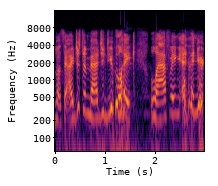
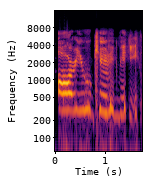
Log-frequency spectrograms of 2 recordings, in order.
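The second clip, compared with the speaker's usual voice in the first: higher, slow, exasperated disbelief; pissed off; 5 semitones higher, 4 dB louder, slower than usual. Acted. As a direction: drag it out in mock outrage. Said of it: "He is so pissed".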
